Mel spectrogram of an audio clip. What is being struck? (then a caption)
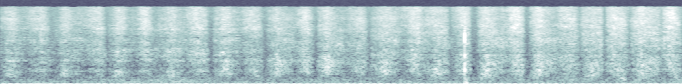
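Plastic pump jug of oil. Fingertips rub and scratch the sides of a medium translucent plastic pump jug, mostly full of golden jojoba oil, making a quiet, uneven train of bright scratchy strokes over a steady low hum. A single sharp tap stands out around the middle, and at the end the jug is brought close to the microphone on the left.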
